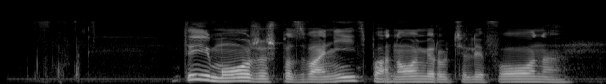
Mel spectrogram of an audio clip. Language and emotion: Russian, sad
